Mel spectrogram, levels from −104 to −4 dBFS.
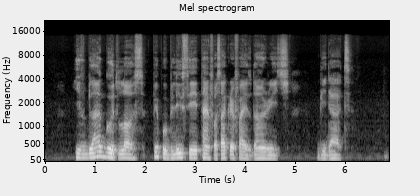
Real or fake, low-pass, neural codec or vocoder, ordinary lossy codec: real; 14.4 kHz; none; none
